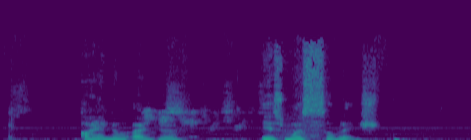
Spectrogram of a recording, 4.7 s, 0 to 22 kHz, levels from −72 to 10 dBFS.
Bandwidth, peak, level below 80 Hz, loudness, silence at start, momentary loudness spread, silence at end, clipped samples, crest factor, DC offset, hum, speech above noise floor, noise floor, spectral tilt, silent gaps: 16.5 kHz; -18 dBFS; -54 dBFS; -33 LUFS; 0.05 s; 20 LU; 0.45 s; under 0.1%; 18 dB; under 0.1%; none; 27 dB; -60 dBFS; -4.5 dB/octave; none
